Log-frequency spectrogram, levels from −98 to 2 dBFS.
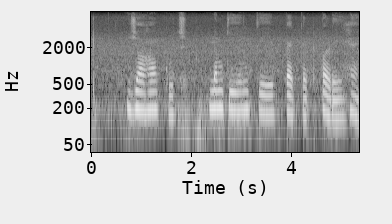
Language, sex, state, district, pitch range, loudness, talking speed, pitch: Hindi, female, Punjab, Fazilka, 160-190 Hz, -18 LUFS, 80 wpm, 180 Hz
